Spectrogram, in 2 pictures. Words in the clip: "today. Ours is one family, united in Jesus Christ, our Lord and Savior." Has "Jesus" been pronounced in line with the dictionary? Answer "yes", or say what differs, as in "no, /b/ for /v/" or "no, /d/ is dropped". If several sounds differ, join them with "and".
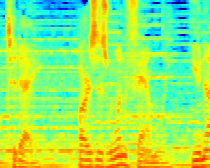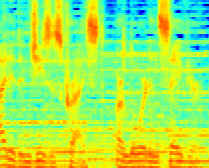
yes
